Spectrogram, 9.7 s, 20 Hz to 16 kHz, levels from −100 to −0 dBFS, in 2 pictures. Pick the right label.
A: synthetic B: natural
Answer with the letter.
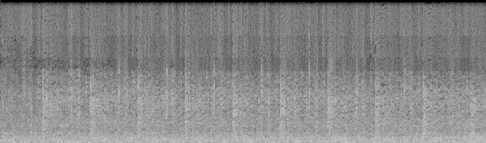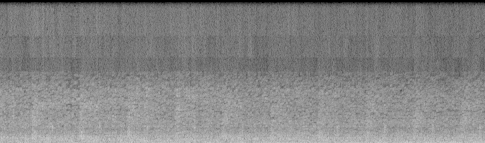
A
